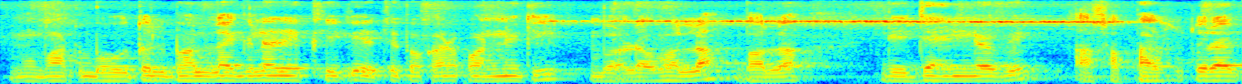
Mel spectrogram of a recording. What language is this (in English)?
Odia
